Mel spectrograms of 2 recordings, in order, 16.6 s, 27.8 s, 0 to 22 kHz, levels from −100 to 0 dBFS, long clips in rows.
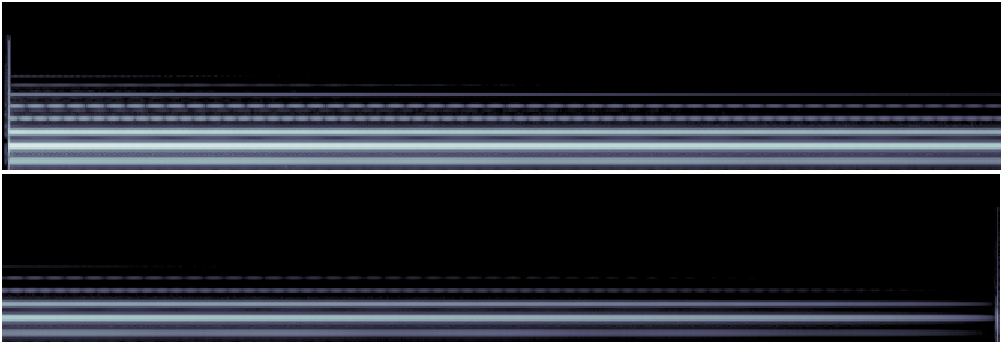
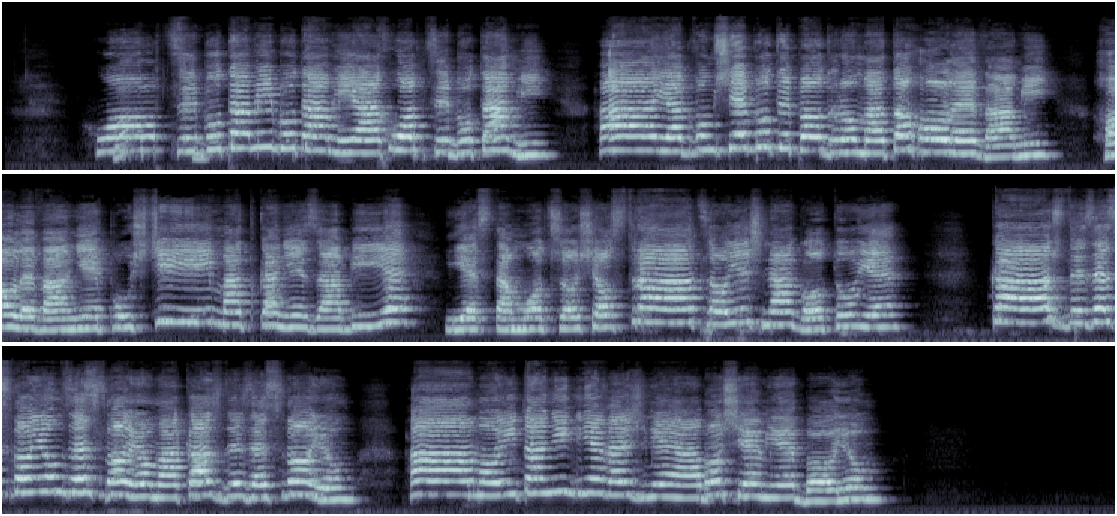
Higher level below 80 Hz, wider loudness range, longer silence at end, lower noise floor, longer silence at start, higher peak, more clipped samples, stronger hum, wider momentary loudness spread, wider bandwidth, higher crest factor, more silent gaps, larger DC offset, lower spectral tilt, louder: second, -80 dBFS vs -74 dBFS; first, 21 LU vs 5 LU; about the same, 2.05 s vs 1.95 s; second, -62 dBFS vs -75 dBFS; second, 0.05 s vs 0.8 s; about the same, -6 dBFS vs -6 dBFS; neither; neither; first, 22 LU vs 8 LU; second, 2.8 kHz vs 15.5 kHz; about the same, 14 dB vs 16 dB; neither; neither; first, -9.5 dB/octave vs -2 dB/octave; first, -19 LUFS vs -22 LUFS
